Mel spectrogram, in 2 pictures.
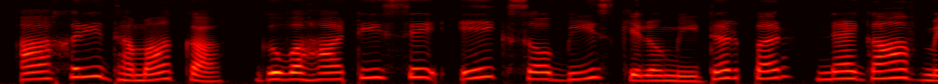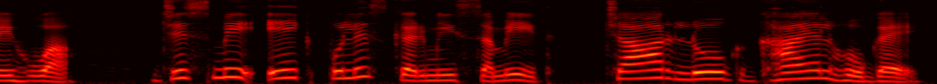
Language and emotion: Hindi, neutral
